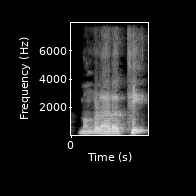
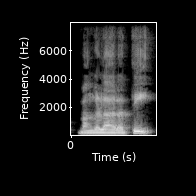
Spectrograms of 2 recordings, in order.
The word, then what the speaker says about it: ಮಂಗಳಾರತಿ: ಸರಿಯಾಗಿ ಉಚ್ಚಾರಣೆ ಮಾಡಕ್ಕೆ ಆಗ್ತಿರ್ಲಿಲ್ಲ ಆಕೆ ಅದನ್ನ ಮಂಗಳಾರಥಿ ಅಂತಿದ್ಲು ನಾಲ್ಕಾರು ಸಾರಿ ರಾಜರತ್ನಂ ತಿದ್ದಿ ತಿದ್ದಿ ಹೇಳಿದ್ರು ನೋಡಮ್ಮ ಮಗು ಅದು ಮಂಗಳಾರತಿ ಮಂಗಳಾರಥಿ ಅಲ್ಲ ಅಂದ್ರು ಕೊನೆ ತಾಲಿಮ ಇತ್ತಲ್ಲ ತಾಯಿ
